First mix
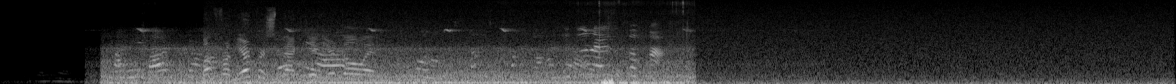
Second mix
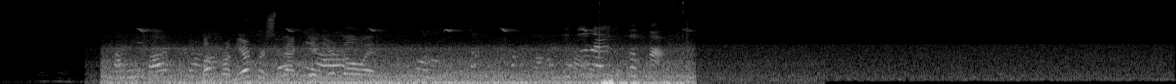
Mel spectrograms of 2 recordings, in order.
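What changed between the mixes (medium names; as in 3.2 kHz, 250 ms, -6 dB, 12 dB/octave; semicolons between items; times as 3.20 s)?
second sound: add brick-wall FIR band-pass 190–2500 Hz; master: add treble shelf 3.2 kHz -11.5 dB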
